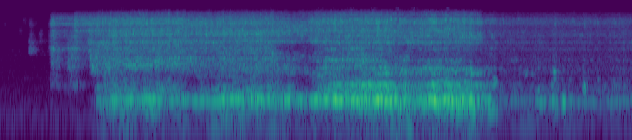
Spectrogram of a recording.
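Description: Water pours steadily for several seconds, a loud close rush like a running tap filling a container for a pet, then cuts off abruptly, leaving faint clinks and room noise, with no one speaking.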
